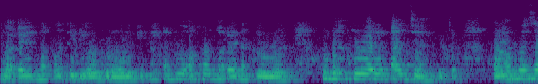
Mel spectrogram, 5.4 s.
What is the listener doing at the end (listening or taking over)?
listening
